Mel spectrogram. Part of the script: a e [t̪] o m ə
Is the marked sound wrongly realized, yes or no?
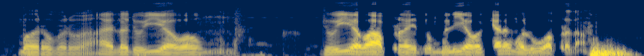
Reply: no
